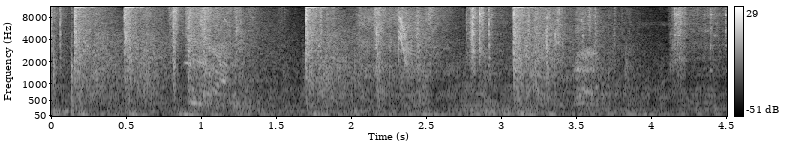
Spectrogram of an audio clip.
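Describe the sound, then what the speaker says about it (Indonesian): Gunfire exchange in a Korean spy action film about a rogue agent, with dense overlapping shots and bursts continuing loud and steady across the whole stretch under a busy soundtrack. "Ketua Kang pun baku tembak dengan sekelompok orang yang tidak dikenalnya"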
